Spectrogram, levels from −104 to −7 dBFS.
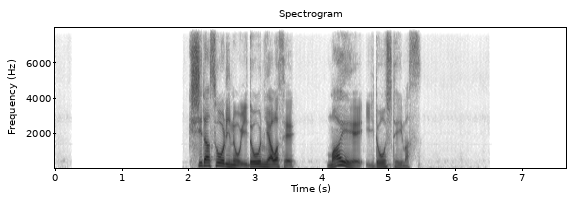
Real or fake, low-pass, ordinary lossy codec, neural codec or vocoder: fake; none; none; codec, 16 kHz, 4 kbps, X-Codec, HuBERT features, trained on LibriSpeech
